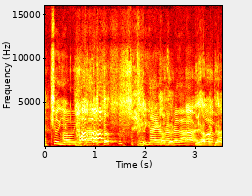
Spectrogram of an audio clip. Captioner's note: all chuckling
